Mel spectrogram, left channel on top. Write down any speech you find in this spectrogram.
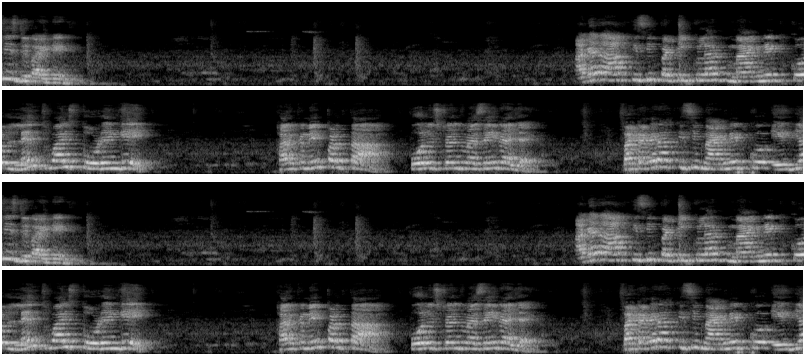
is divided। अगर आप किसी पर्टिकुलर मैग्नेट को लेंथ वाइज तोड़ेंगे फर्क नहीं पड़ता, पोल स्ट्रेंथ वैसे ही रह जाएगा। बट अगर आप किसी मैग्नेट को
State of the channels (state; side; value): identical; both; correlation 1.00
